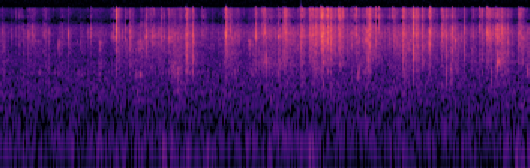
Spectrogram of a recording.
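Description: Eating a salmon onigiri: a scatter of small crackles and crunches from chewing the rice ball in its nori wrap, with the plastic wrapper crinkling in the hands.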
